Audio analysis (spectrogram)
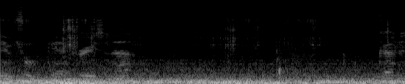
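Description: A Volvo S60 pulls away hard and cruises in full gear, its steady engine and road rumble droning loud and unbroken while someone talks over it.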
